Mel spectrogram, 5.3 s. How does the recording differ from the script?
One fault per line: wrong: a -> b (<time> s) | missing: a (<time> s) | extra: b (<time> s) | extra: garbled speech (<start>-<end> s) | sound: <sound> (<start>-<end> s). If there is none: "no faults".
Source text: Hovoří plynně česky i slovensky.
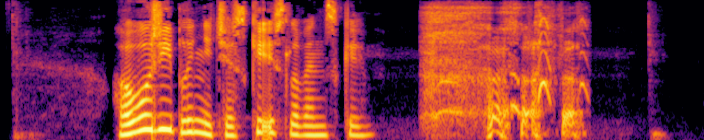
sound: laugh (3.1-4.4 s)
